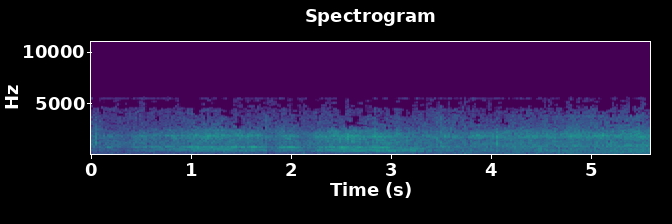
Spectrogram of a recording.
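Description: A train rolls steadily along the tracks, a continuous rumble with a faint whistling tone running through it, unbroken for several seconds with no voices.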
